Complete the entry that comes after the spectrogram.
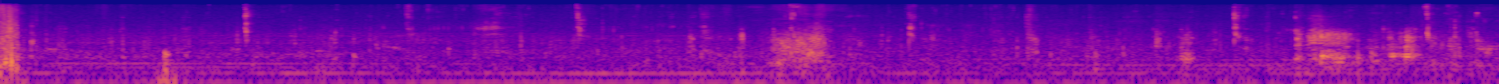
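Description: Close-up eating sounds of people chewing rice and pork by hand: scattered wet clicks and lip smacks, with two louder breathy noises, about eight seconds in and again near the end.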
